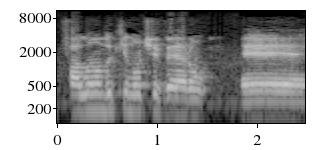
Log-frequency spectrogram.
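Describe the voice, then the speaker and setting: Ordinary pitch variation from a man, with noticeable background noise behind. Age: 20s. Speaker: chef and gastronomy professor. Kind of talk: live online interview. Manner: casual, conversational.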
